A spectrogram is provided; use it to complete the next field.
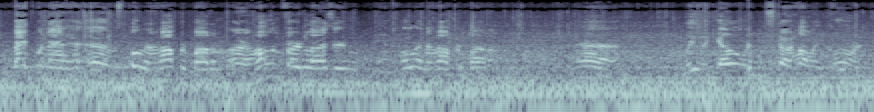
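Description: Loud background noise sits under the voice. A man speaks at a moderate pace. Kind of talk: casual vlog chat. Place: car. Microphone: camera far.

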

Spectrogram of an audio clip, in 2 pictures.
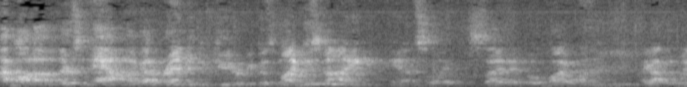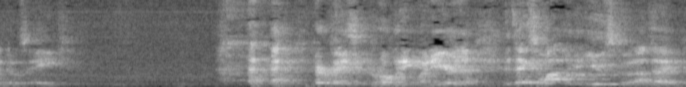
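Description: Strong room echo and light background noise surround a man talking at a fairly quick pace. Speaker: pastor. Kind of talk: sermon. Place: church.

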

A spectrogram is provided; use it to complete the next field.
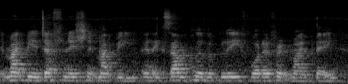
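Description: A woman speaks with a Geordie accent at a fairly low pitch. Light background noise and audible room echo are present. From northeast England. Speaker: school teacher. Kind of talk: presentation talk to colleagues. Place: meeting room. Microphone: camera far.

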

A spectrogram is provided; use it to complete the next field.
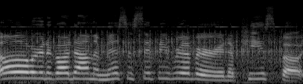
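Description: A woman's voice with noticeable background noise. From Minnesota. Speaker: peace activist, sailing crew member; speaker. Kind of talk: public speech. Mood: earnest, concerned. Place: waterside. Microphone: podium.

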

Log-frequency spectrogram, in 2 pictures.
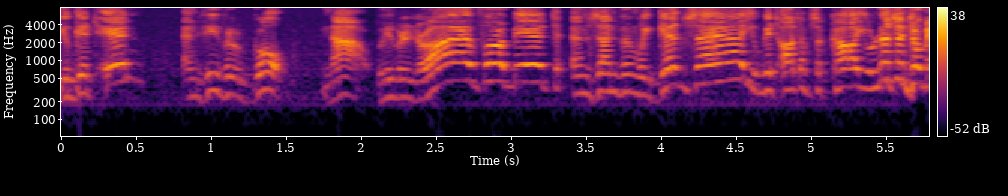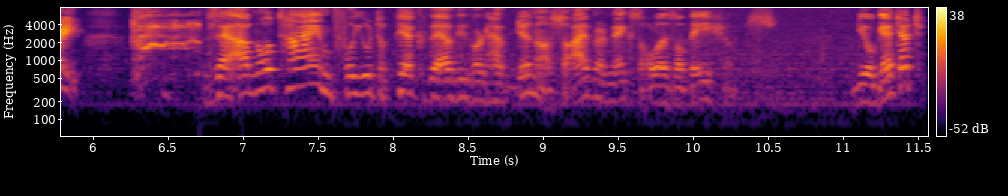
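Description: A put-on character voice, high-pitched, with very wide pitch swings and a fairly quick pace. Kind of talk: comic dating-ad parody. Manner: commanding, barking, menacing.

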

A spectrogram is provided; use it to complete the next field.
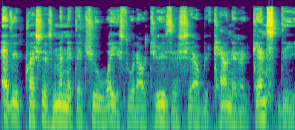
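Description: A man speaks at a fairly slow pace in a fairly low, somewhat breathy voice with an animated tone, over light background noise. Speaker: street preacher. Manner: animated, fiery, emphatic, rhythmic. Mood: earnest, warning. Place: home room. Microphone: webcam.

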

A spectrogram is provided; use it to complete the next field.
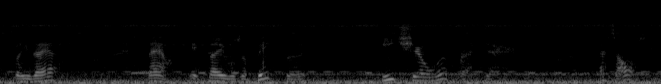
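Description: Over background music, a man speaks at a fairly slow pace in a dry recording with no echo. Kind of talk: tutorial. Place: forest. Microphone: camera far.

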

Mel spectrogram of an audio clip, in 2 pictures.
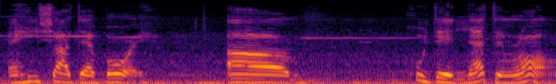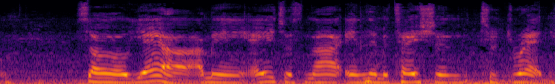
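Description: Over light background noise, a man speaks at a very slow pace with long, frequent pauses, the sound dry with no echo. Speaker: vlogger. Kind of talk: casual vlog commentary. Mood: relaxed but opinionated. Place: car. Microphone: phone near.

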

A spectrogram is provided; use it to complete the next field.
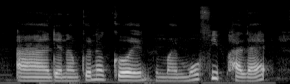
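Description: Faint music plays in the background as a woman with a fairly low pitch speaks at a moderate pace. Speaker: beauty vlogger. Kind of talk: tutorial. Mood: calm, friendly.

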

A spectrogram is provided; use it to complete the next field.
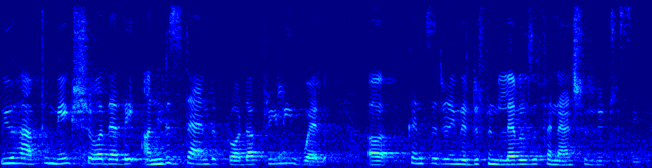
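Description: Hardly pausing, a woman talks at a fairly quick pace with fairly even intonation over noticeable background noise. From Kerala, India. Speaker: panel moderator. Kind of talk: panel discussion. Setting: stage with audience. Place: stage. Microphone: handheld.

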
